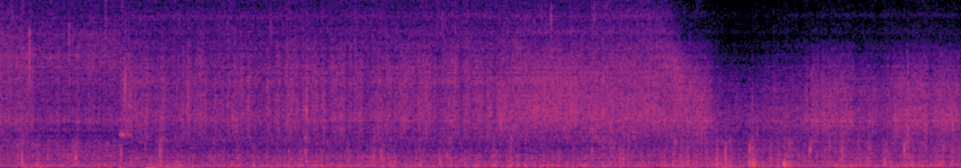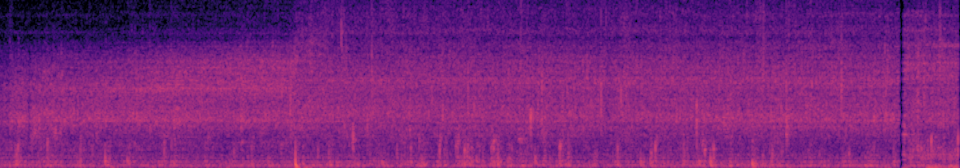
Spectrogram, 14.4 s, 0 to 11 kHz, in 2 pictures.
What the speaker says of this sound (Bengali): তো এরপর এগুলি হাই ফ্লেমে 10 মিনিটের মতো ফুটিয়ে নেব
